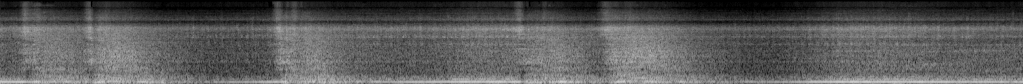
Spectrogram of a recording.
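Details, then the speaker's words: 1969 Mustang cold, choke coming off slowly, idling about 650–700 rpm and expected to drop when warm (reached 600 before). Steady slightly lumpy fast idle gently rising and falling. Normal cold idle on choke. "Choke's coming off slowly. So we're idling. Right now we're idling at about 650 RPMs, maybe 700. After it warms up, it'll drop down a little more."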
